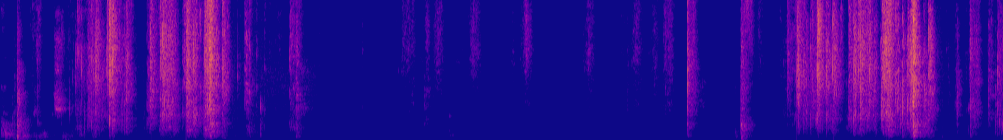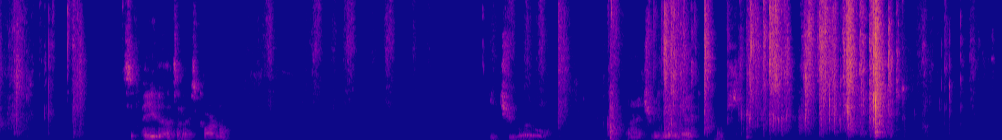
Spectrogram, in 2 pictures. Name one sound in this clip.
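A foil wrapper crinkles and tears as a card pack is ripped open.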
